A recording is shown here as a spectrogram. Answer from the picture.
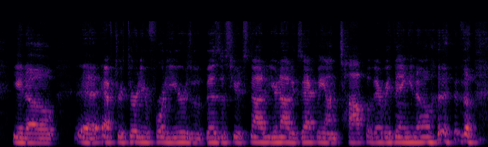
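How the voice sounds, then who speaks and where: Fairly quick, monotone speech from a man at medium pitch, with hardly any pauses and noticeable background noise. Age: 60s. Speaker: podcast host. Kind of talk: interview. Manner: casual, halting with repetitions.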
